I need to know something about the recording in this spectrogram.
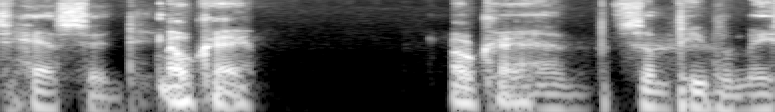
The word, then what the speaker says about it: chesed: h s e d the C is silent then yeah apparently okay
